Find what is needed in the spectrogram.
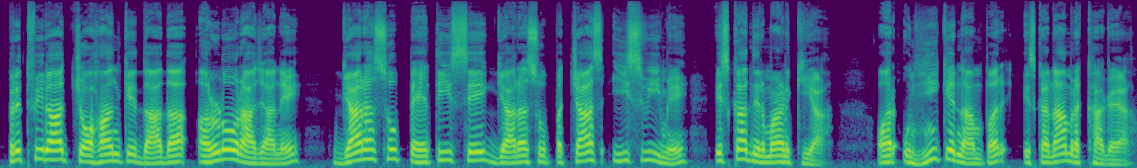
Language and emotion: Hindi, neutral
